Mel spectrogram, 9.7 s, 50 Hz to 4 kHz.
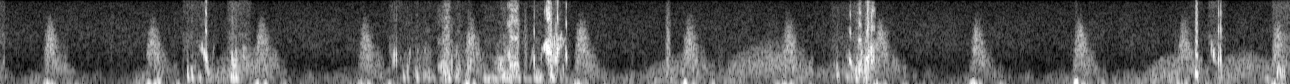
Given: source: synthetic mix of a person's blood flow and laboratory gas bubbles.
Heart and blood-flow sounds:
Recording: Doppler ultrasound of blood flow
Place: subclavian vein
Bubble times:
0.00-0.03 s: bubbles
1.37-1.61 s: bubbles
1.70-1.90 s: bubbles
2.92-3.55 s: bubbles
3.60-4.29 s: bubbles
6.23-6.59 s: bubbles
8.93-9.02 s: bubbles
9.06-9.20 s: bubbles
9.54-9.68 s: bubbles
From the record:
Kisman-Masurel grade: 232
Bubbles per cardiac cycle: several, 3 to 8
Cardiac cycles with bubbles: 50 to 99%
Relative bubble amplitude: moderate (0.250 to 0.450)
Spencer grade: 3 (all of the cardiac periods contain showers or single bubble signals, but not dominating or overriding the cardiac motion signals)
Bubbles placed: anywhere in the cardiac cycle

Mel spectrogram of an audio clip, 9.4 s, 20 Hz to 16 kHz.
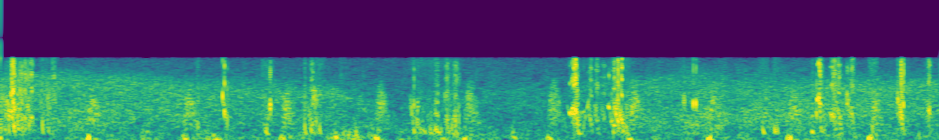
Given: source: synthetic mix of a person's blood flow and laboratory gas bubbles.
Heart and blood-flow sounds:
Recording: Doppler ultrasound of blood flow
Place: subclavian vein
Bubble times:
0.00-0.35 s: bubbles
0.38-0.57 s: bubbles
1.94-2.01 s: bubbles
2.19-2.30 s: bubbles
2.60-2.74 s: bubbles
3.01-3.24 s: bubbles
4.08-4.62 s: bubbles
5.66-6.36 s: bubbles
6.79-7.00 s: bubbles
7.58-7.68 s: bubbles
7.72-7.83 s: bubbles
8.08-8.57 s: bubbles
8.68-8.77 s: bubbles
8.93-9.08 s: bubbles
9.24-9.33 s: bubbles
From the record:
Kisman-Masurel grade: 232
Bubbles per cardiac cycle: several, 3 to 8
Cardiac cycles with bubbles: 50 to 99%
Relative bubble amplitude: moderate (0.250 to 0.450)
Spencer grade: 3 (all of the cardiac periods contain showers or single bubble signals, but not dominating or overriding the cardiac motion signals)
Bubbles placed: anywhere in the cardiac cycle

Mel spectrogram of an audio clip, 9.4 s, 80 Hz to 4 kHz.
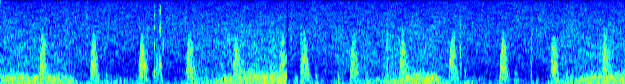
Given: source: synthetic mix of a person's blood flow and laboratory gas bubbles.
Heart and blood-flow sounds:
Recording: Doppler ultrasound of blood flow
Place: subclavian vein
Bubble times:
0.23-0.44 s: bubbles
2.29-2.46 s: bubbles
From the record:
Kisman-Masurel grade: 111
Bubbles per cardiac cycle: 1 to 2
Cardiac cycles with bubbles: 1 to 10%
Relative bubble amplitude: barely perceptible (0.100 to 0.250)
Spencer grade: 1 (occasional bubble signal discernible with the cardiac motion signal, with majority of cardiac periods free of bubbles)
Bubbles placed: anywhere in the cardiac cycle

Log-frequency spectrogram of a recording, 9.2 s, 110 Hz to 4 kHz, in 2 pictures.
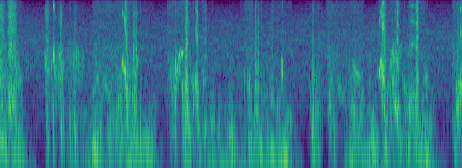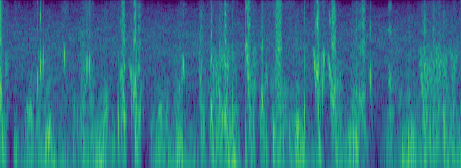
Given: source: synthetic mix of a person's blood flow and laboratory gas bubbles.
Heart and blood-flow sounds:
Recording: Doppler ultrasound of blood flow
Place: precordium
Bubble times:
0.00-0.24 s: bubbles
0.44-0.85 s: bubbles
0.92-1.54 s: bubbles
1.68-2.15 s: bubbles
2.41-2.93 s: bubbles
3.08-3.23 s: bubbles
3.26-3.65 s: bubbles
3.76-4.30 s: bubbles
4.52-4.72 s: bubbles
4.76-4.83 s: bubbles
4.96-5.06 s: bubbles
5.23-5.56 s: bubbles
5.65-6.06 s: bubbles
6.42-6.49 s: bubbles
6.60-6.99 s: bubbles
7.07-7.57 s: bubbles
7.63-8.04 s: bubbles
8.14-8.37 s: bubbles
8.50-8.55 s: bubbles
8.75-9.24 s: bubbles
From the record:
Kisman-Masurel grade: 243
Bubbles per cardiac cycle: several, 3 to 8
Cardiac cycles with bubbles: 100%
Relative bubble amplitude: loud (0.450 to 0.775)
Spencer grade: 3 (all of the cardiac periods contain showers or single bubble signals, but not dominating or overriding the cardiac motion signals)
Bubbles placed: anywhere in the cardiac cycle

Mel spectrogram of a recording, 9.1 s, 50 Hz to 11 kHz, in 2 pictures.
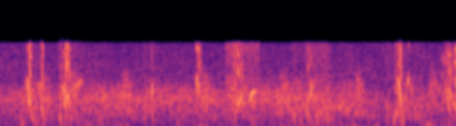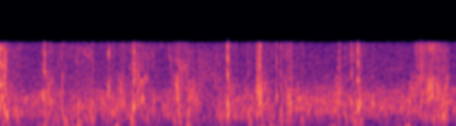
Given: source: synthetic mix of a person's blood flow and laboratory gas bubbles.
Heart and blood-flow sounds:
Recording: Doppler ultrasound of blood flow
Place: subclavian vein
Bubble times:
0.23-0.52 s: bubbles
0.55-0.84 s: bubbles
1.43-1.57 s: bubbles
1.95-2.06 s: bubbles
2.25-2.60 s: bubbles
2.90-3.33 s: bubbles
3.81-4.24 s: bubbles
4.37-4.84 s: bubbles
4.96-5.53 s: bubbles
5.62-5.71 s: bubbles
5.75-6.13 s: bubbles
6.26-6.51 s: bubbles
6.71-6.95 s: bubbles
7.00-7.64 s: bubbles
7.92-8.34 s: bubbles
8.70-9.07 s: bubbles
From the record:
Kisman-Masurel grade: 243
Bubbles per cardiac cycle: several, 3 to 8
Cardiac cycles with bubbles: 100%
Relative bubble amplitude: loud (0.450 to 0.775)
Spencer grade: 3 (all of the cardiac periods contain showers or single bubble signals, but not dominating or overriding the cardiac motion signals)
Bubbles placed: anywhere in the cardiac cycle

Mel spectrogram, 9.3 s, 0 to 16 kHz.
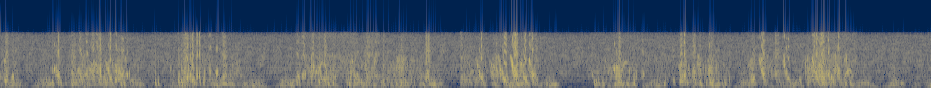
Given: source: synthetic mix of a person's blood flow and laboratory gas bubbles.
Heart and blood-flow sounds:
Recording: Doppler ultrasound of blood flow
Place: precordium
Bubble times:
0.00-0.19 s: bubbles
0.44-1.33 s: bubbles
1.51-1.62 s: bubbles
1.69-2.42 s: bubbles
2.94-4.43 s: bubbles
4.60-5.40 s: bubbles
5.88-6.45 s: bubbles
6.53-7.32 s: bubbles
7.44-8.56 s: bubbles
From the record:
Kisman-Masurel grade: 444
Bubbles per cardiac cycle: continuous sound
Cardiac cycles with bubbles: 100%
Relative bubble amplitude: maximal (0.775 to 0.999)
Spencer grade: 4 (maximum detectable bubble signal sounding continuously throughout systole and diastole of every cardiac period, and overriding the amplitude of the normal cardiac signals)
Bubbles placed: anywhere in the cardiac cycle

